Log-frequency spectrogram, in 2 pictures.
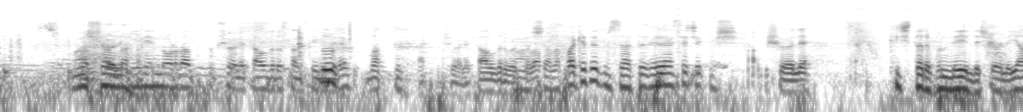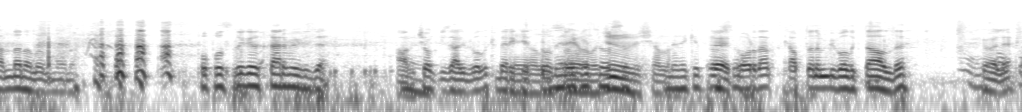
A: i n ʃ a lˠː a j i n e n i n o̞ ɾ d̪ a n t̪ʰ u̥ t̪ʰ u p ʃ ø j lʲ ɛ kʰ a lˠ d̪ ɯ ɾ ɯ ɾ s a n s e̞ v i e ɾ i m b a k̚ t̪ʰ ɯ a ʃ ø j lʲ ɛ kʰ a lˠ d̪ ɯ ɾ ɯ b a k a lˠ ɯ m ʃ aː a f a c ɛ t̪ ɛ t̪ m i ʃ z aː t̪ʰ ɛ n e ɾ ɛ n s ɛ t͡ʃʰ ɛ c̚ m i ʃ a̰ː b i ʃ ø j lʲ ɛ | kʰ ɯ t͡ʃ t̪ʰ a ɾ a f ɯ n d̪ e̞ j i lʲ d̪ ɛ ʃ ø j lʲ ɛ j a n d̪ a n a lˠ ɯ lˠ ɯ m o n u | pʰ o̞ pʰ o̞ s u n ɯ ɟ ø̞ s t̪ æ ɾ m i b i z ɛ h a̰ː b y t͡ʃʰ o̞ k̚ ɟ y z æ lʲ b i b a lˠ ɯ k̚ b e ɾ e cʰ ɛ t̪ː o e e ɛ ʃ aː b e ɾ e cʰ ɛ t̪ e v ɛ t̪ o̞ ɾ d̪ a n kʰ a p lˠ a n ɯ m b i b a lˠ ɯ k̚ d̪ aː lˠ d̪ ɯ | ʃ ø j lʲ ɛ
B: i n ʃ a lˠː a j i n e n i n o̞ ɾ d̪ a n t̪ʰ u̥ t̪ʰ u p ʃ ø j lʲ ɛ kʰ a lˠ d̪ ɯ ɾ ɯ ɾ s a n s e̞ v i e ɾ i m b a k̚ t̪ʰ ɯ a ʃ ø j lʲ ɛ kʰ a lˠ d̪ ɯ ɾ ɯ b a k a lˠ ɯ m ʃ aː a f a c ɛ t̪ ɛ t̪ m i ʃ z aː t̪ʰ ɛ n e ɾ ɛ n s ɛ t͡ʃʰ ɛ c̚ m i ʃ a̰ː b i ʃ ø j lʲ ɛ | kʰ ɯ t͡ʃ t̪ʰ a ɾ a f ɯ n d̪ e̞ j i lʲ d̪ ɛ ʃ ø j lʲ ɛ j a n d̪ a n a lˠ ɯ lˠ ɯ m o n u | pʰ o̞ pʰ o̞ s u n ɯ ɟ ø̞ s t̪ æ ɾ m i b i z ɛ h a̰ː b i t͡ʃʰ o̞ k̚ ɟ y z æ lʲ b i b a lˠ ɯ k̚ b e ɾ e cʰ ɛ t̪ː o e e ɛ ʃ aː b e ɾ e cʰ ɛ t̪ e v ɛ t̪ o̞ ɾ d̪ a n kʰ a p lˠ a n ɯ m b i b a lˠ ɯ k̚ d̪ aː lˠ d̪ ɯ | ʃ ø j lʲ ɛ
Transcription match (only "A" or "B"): B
